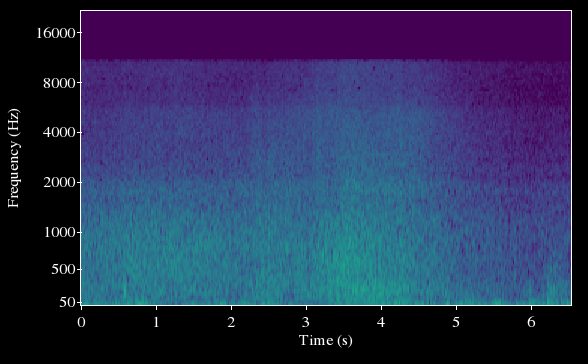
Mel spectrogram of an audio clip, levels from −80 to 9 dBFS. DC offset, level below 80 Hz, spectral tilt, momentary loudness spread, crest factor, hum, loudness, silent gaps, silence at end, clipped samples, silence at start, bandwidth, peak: under 0.1%; -40 dBFS; -4.5 dB/octave; 14 LU; 16 dB; none; -32 LUFS; none; 0 s; under 0.1%; 0 s; 11.5 kHz; -14 dBFS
